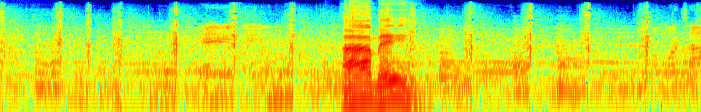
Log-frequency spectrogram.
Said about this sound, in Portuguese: Vamos bater palmas.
